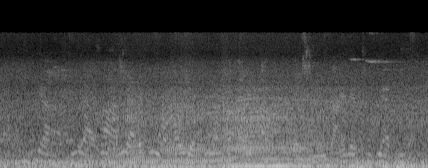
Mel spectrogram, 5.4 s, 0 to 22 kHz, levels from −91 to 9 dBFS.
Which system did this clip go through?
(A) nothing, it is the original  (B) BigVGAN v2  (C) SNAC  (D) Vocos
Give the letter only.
A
